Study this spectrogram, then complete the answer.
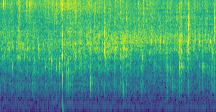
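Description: Brinjal fries in a pan while being stirred, a close continuous sizzle with scraping and light knocks of a spoon against the pan, including one sharp clunk early on, and no voices.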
